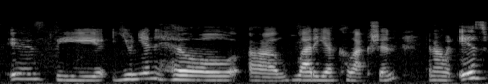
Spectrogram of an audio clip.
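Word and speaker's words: LeMieux: people call it Leia some people call it Leticia and so so last night I just went ahead and you know tried to find what it was actually called and it is pronounced Leia um so it looks blackish I don't know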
